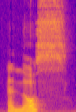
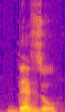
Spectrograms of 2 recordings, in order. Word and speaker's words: os: enough des œufs Now for a bone un os des os un os So the S is pronounced. But for the plural it's silent.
